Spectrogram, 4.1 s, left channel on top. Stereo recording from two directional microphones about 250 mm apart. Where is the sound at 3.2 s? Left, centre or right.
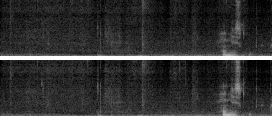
Right.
